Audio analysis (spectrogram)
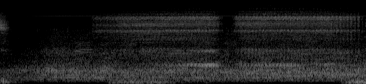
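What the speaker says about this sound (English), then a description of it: "we'll go in with the spindle gouge and just start creating that curve from one side" A spindle gouge cuts a curve into spinning wood on a lathe, giving a steady, close rasping hiss that pauses briefly partway through.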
